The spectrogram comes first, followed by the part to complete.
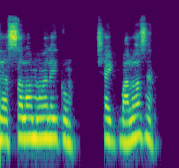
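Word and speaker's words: السلام عليكم: নেয়ার শুদ্ধ উচ্চারণটা একটু আরো একটা ছিল শুদ্ধ উচ্চারণ আসসালামু আলাইকুম এটা হচ্ছে সালাম 10 আসসালামু আলাইকুম ওয়ারাহমাতুল্লাহ 20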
